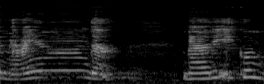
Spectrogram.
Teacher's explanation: بعد از نون ساکن حرف دال ذکر شده، اینجا اخفا صورت میگیره و غنه همچنان میکنیم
